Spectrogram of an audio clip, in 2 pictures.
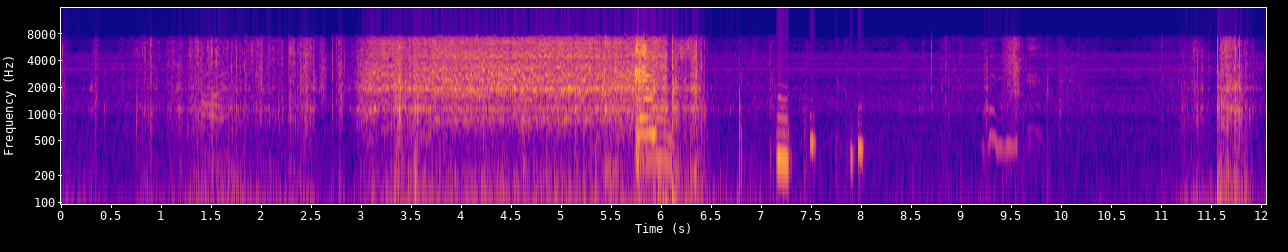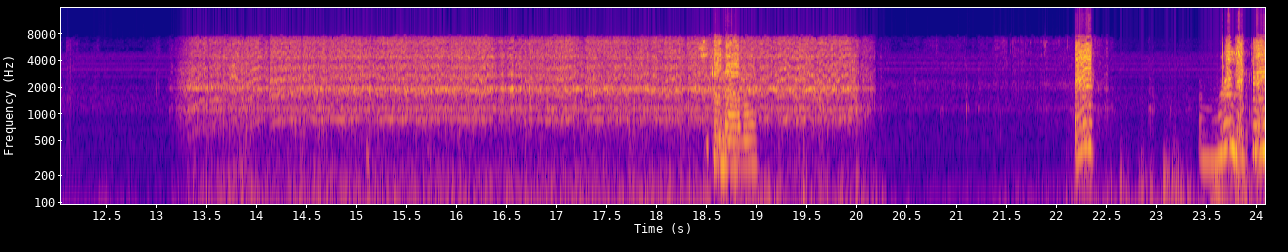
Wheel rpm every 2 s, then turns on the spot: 30, 190, 90, 0, 0, 0, 180, 230, 230, 110, 10, 10.
4-6 18-24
